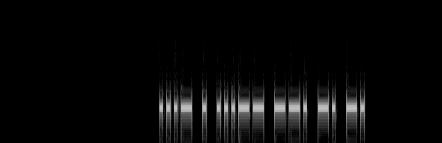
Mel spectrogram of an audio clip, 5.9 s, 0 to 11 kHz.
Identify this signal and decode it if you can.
Morse code, heard as a keyed tone, about 25 wpm, 690 Hz. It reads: VE3GNN
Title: DXCC-100 Call Signs - 6 Characters - 25wpm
